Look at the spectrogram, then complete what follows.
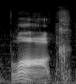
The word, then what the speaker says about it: Blanc: So the next episode, we're actually going to start up with Blonde's story, or Blanc. I know I keep calling her Blonde, but that's how some people pronounce it.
